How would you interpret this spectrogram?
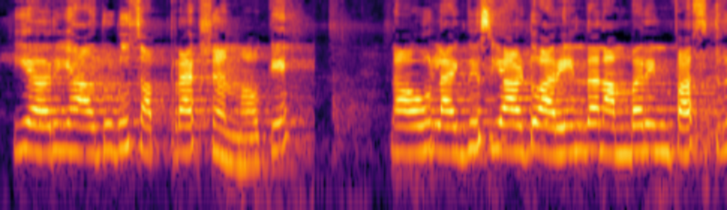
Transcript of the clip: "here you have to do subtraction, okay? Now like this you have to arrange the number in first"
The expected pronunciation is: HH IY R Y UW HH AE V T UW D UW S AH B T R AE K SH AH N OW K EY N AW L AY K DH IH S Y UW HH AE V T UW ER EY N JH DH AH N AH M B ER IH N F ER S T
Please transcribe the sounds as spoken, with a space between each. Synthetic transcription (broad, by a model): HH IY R Y UW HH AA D T UW D UW S AH B T R AE K SH AH N OW K EY N AW L AY K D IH S Y UW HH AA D T UW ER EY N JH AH N AH M B ER IH N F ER S T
